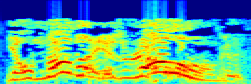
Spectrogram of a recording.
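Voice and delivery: slow, high, booming mock shout; mock rebuke. The preacher hamming up a rebuke of his mother's advice, booming shout. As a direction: draw every word out in a huge scolding bellow.

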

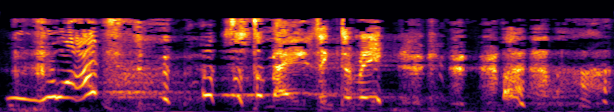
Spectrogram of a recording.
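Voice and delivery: high, laughing disbelief; high laughing amazement; astonished. Real, not acted. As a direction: react with delighted shock. Reacts to nine G.

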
